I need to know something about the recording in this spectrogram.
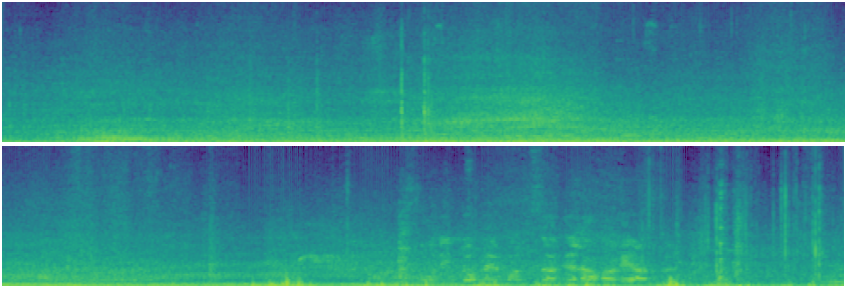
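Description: Wind blows outdoors, rumbling steadily against the microphone.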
